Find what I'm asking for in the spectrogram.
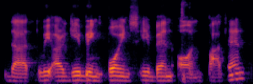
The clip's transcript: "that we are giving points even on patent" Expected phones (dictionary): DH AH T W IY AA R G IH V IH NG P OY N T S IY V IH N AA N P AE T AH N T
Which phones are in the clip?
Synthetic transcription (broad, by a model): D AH T W IY AA R G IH B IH NG P OY N T S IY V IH N AA N P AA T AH N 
